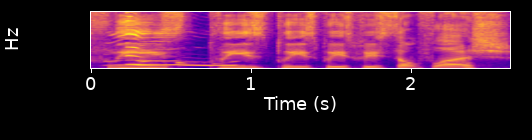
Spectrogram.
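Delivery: high, pleading, repeated hard begging. Retelling a stranger's plea not to flush: imitating someone begging. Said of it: "He's just begging to me".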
